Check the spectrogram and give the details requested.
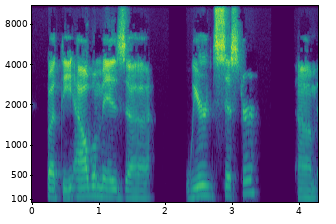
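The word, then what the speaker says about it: Wyrd Syster: the album is uh weird sister um it's spelled uh y r d s y s t e r but it's pronounced weird sister um and we're just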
